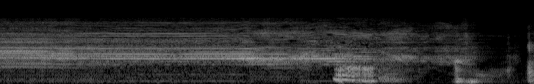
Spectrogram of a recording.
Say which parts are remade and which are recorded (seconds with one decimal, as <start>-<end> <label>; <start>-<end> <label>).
0.0-1.0 remade; 1.0-2.5 recorded; 2.5-3.1 remade; 3.1-3.8 recorded; 3.8-5.3 remade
